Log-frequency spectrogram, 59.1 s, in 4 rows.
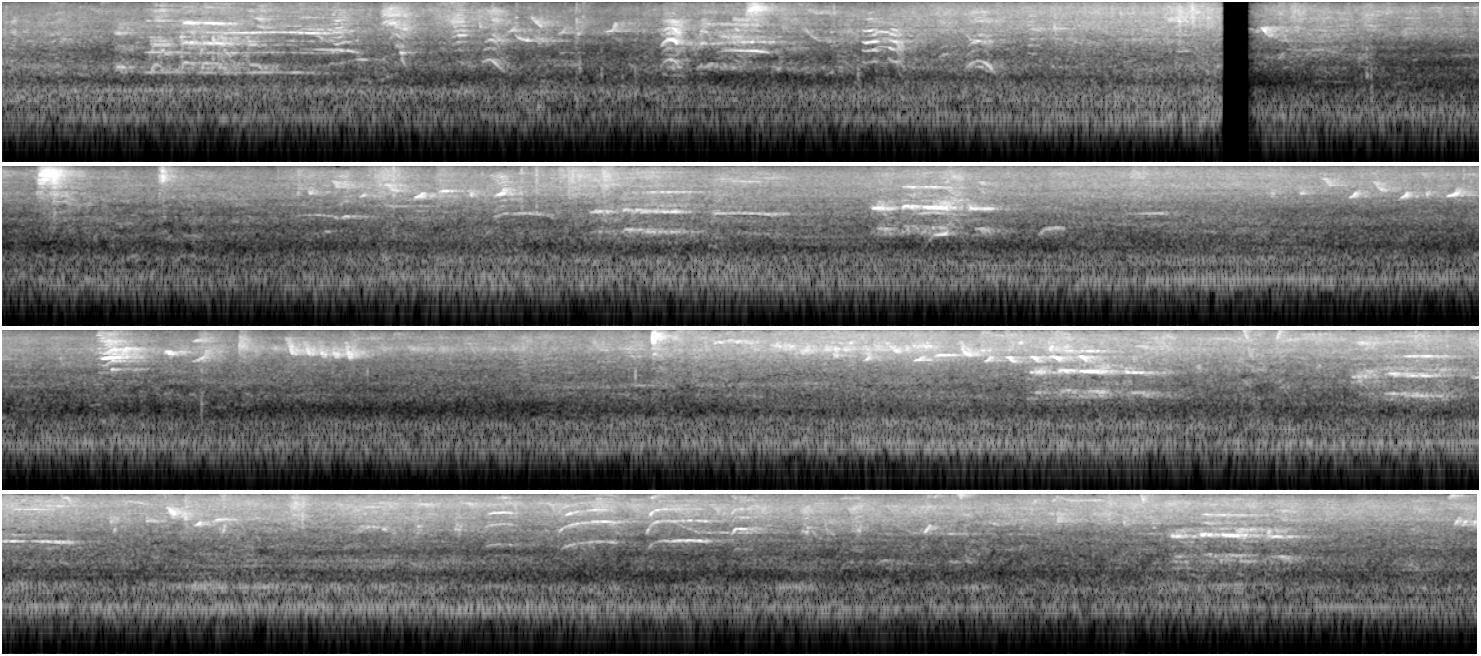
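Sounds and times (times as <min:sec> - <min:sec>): birds chirping and whistling: 0:36.0 - 0:43.0, 0:47.9 - 0:52.1.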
